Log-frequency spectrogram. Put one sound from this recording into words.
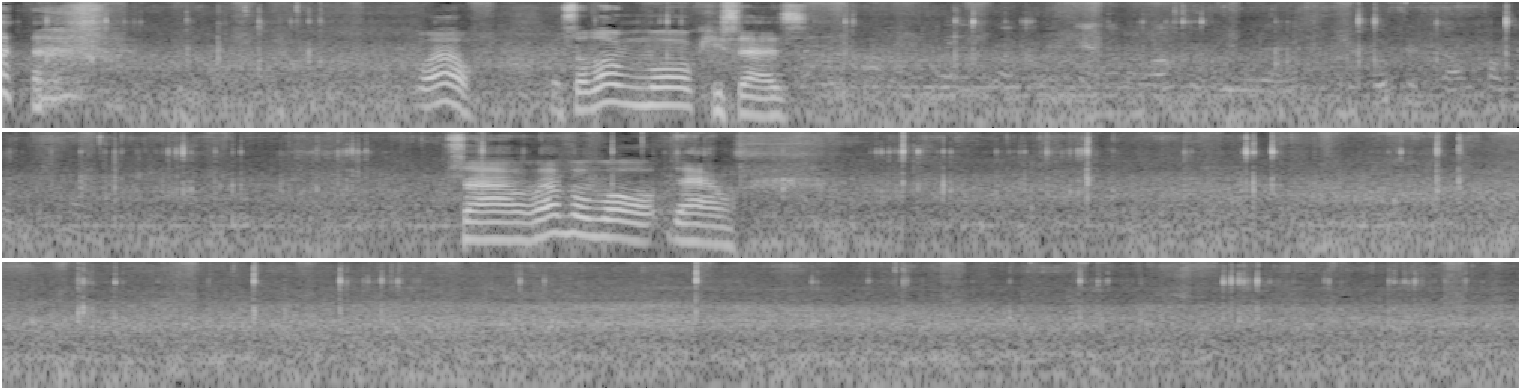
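Traffic hums steadily outdoors along a busy street.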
